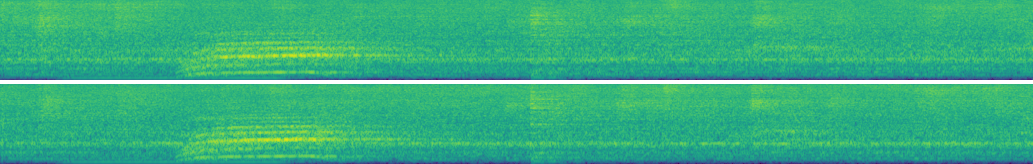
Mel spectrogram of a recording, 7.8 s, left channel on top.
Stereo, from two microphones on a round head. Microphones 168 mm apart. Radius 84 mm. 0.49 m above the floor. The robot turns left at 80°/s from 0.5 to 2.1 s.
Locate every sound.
0.0 s running water: 75° left, 1.7 m; by 7.8 s 55° right, 1.7 m
1.3 s a scream: 5° right (ahead or behind), 0.8 m; by 2.5 s 20° right (ahead or behind), 0.8 m
4.0 s dishes clattering: 25° right (ahead or behind), 1.2 m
